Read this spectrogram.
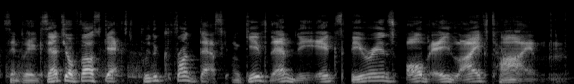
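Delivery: loud, slow storybook narrator; grand mock-serious narration; dramatic narration. A narrator's reading. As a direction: tell it like a mock-epic trailer. Narrator reads dramatic story intro.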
